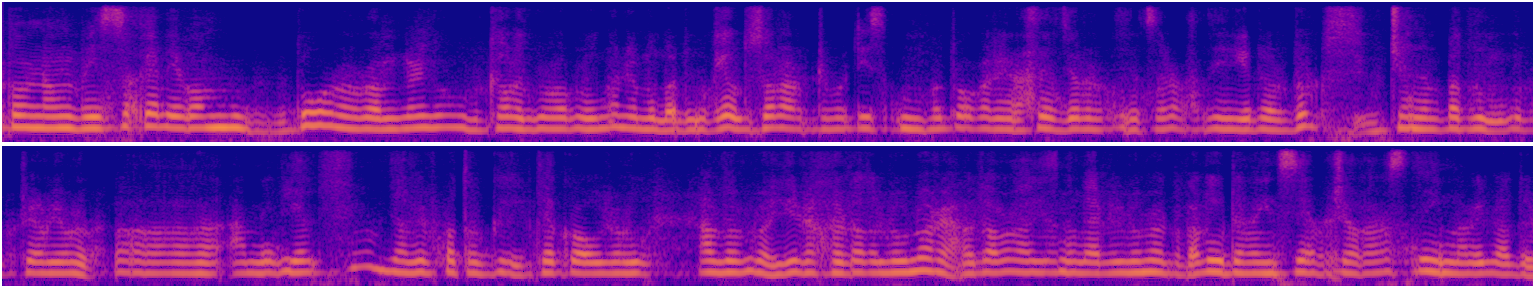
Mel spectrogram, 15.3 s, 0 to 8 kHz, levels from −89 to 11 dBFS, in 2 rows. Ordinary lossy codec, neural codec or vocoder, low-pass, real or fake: Opus, 64 kbps; codec, 16 kHz in and 24 kHz out, 0.4 kbps, LongCat-Audio-Codec, four codebook decoder; 7.2 kHz; fake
